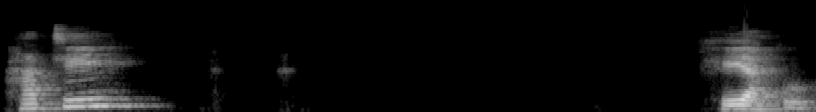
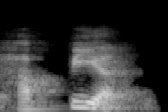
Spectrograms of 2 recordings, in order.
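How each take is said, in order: First: The number has an h sound before yaku. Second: The number has a doubled p before yaku. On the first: The speaker calls it wrong. "হওয়ার কথা ছিল হাচি হিয়াকু" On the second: The speaker calls it right. "হাচি হিয়াকু না হয়ে এটা হয় হাপ্পিয়াকু"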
